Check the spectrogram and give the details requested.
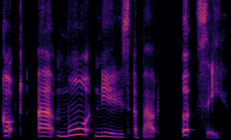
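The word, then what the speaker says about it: Ötzi: uh more news about utsi is it how I believe it's pronounced I apologize if I um incorrect about that but I believe it's it's otsi the Iceman they have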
